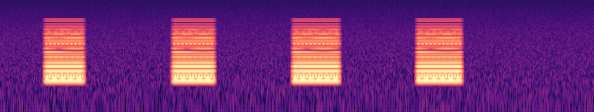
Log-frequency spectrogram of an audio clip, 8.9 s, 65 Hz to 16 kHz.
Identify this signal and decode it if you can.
Train horn signal, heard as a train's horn. 4 short. On North American railways: a request for a signal to be given or repeated.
